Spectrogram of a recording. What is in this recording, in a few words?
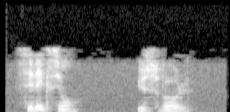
"selection", Alsace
